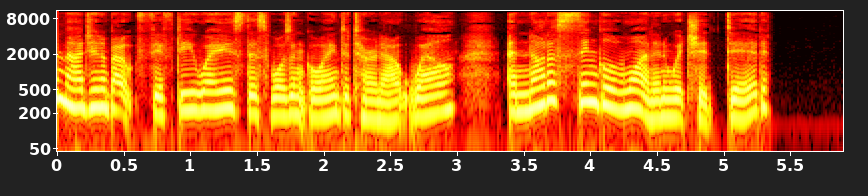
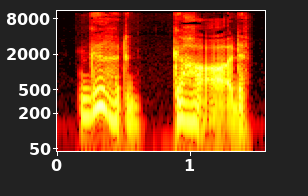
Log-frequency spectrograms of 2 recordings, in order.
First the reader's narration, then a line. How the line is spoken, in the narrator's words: mumbled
